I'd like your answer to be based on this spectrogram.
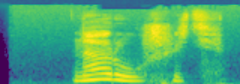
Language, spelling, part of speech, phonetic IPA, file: Russian, нарушить, verb, [nɐˈruʂɨtʲ], Ru-нарушить.ogg
- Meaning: 1. to violate, to break 2. to upset, to disrupt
